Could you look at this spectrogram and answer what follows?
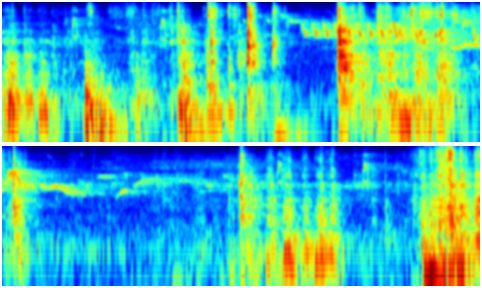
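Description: Scattered light clicks and knocks of hands and tools on steel roof sheeting, with birds chirping through the middle.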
